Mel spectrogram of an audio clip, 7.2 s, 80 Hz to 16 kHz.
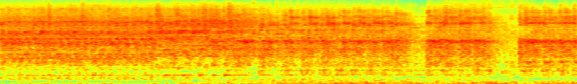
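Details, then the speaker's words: Ford F250 7.3 Powerstroke diesel, straight pipes, first test drive after high-pressure oil system work: rough, uneven drone under way, stumbling beat as if cylinders aren't firing; bleeding air didn't help. "so I'm out on my first test-drive of it you get here it kind of has like a little bit so it sounds like one of them is kind of missing"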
